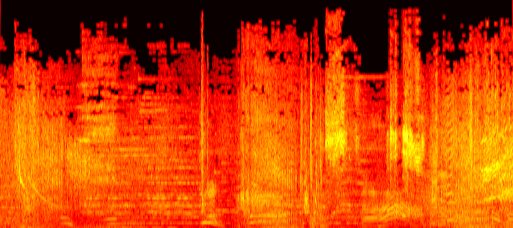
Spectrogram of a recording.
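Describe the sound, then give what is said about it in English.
Loud crashes, thuds and whooshes as a spacecraft shoots out of the Hero's Duty game and bounces around the station in an animated film, with several heavy impacts over a dense, busy background. “The craft shoots out of Hero's Duty and bounces around the station before entering another game.”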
